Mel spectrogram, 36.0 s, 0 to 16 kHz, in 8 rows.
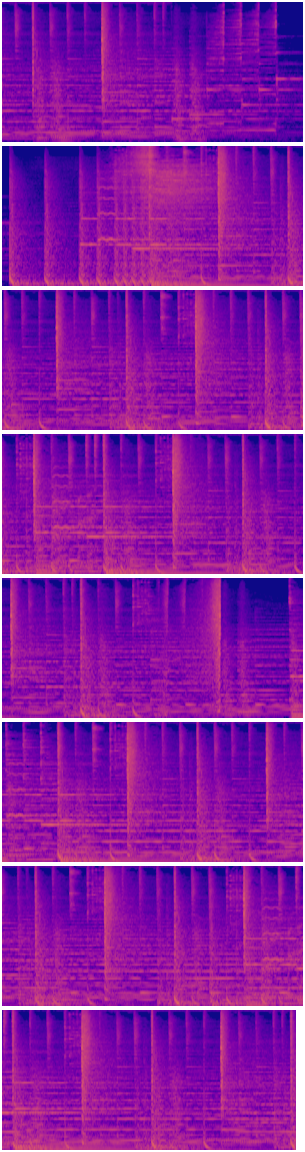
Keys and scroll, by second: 1.5-2.9 typing.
